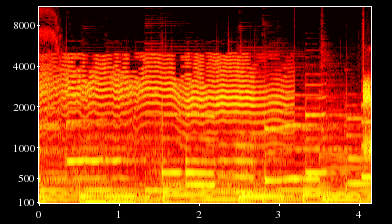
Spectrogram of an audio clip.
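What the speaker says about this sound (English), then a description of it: "mosquito" A mosquito whines in a thin, continuous, close buzz throughout, set against a steady musical backing.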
